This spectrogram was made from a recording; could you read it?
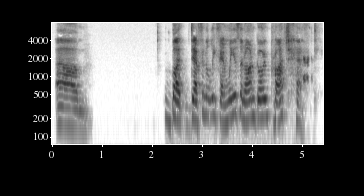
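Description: A woman's voice: medium pitch, expressive, a little slow, slight background noise. A woman in middle adulthood talking conversationally and thoughtfully as a guest author on a video call. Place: home room with bookshelves, indoors. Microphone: video call computer microphone.

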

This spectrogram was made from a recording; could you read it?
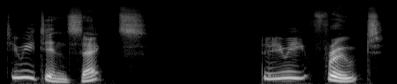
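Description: A man's voice: extremely high pitch, sing-song, takes it slowly, vocal fry, a little mellow, no room sound, clean studio sound, voice pushed up, exaggerated voice. A man voicing a naive, curious young rabbit in a wondering, questioning manner for a storybook. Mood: innocently curious.

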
